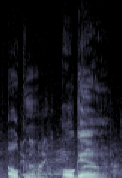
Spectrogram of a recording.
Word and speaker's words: Olguin: It's going to be Gabriel Olguin. Olgun. That's how you say it?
